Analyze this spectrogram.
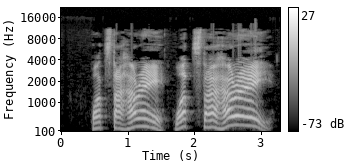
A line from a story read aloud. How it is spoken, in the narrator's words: yelled Mr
